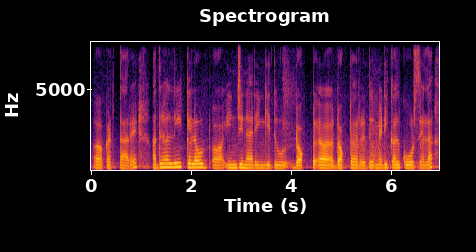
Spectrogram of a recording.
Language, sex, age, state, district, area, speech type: Kannada, female, 30-45, Karnataka, Shimoga, rural, spontaneous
